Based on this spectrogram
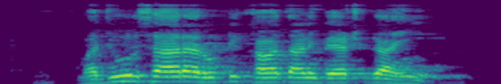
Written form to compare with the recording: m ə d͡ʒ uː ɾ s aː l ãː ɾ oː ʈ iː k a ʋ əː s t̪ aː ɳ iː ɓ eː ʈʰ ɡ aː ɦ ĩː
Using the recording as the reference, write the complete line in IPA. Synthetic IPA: m ə d͡ʒ uː ɾ s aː ɾ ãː ɾ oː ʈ iː kʰ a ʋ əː t̪ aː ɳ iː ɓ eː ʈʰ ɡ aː ɦ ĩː

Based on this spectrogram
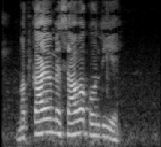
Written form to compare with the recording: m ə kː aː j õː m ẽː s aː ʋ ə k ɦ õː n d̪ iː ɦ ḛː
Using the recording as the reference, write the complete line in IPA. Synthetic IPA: m ə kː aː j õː m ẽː s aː ʋ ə k ɦ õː n d̪ iː ɦ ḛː

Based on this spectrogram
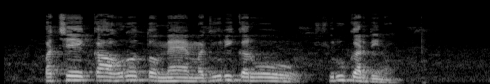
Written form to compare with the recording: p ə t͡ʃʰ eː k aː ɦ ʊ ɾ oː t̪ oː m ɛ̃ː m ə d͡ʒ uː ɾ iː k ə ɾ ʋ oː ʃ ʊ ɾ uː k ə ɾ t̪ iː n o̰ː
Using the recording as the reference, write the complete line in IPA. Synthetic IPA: p ə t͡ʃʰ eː k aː ɦ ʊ ɾ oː t̪ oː m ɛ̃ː m ə d͡ʒ uː ɾ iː k ə ɾ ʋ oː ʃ ʊ ɾ uː k ə ɾ d̪ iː n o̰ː

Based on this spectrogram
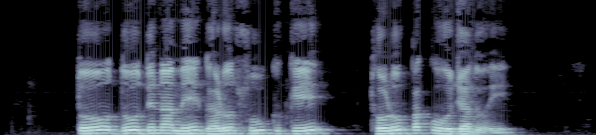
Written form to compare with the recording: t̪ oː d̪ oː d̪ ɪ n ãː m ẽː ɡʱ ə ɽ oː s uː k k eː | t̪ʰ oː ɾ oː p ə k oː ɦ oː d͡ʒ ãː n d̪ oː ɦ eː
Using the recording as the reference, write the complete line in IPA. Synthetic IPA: t̪ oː d̪ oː d̪ ɪ n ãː m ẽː ɡʱ ə ɽ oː s uː k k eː | t̪ʰ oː ɽ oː p ə k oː ɦ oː d͡ʒ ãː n d̪ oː ɦ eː

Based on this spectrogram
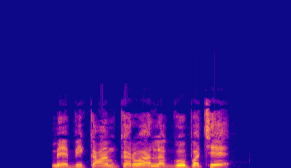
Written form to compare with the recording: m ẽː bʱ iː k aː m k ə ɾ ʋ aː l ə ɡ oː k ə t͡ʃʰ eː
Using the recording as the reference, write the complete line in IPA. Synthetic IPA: m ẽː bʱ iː k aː m k ə ɾ ʋ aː l ə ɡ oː p ə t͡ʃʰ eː

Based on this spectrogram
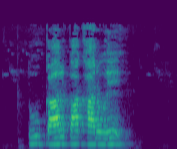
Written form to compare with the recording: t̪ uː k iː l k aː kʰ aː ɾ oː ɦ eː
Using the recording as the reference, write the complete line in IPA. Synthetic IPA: t̪ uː k aː l k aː kʰ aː ɾ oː ɦ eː

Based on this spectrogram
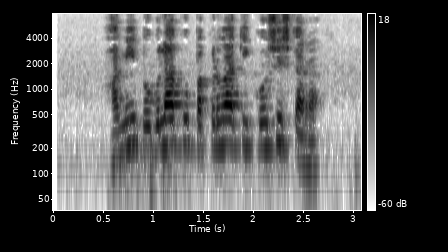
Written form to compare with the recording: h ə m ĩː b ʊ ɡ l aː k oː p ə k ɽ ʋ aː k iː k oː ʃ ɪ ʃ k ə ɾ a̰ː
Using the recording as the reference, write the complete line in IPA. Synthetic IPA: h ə m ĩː b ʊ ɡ l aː k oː p ə k ɽ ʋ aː k iː k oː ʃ ɪ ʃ k ə ɾ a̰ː

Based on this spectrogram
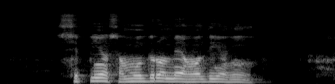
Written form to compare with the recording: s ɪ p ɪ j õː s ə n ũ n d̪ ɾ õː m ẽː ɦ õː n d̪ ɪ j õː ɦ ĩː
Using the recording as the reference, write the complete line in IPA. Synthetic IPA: s ɪ p ɪ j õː s ə m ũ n d̪ ɾ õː m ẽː ɦ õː n d̪ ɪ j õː ɦ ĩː

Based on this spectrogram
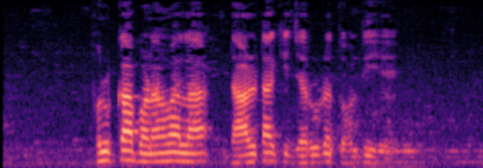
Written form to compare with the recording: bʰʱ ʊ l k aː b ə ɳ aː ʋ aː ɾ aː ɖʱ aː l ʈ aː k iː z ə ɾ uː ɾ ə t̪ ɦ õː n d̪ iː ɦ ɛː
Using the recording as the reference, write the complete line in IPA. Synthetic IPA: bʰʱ ʊ l k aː b ə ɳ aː ʋ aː l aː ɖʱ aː l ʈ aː k iː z ə ɾ uː ɾ ə t̪ ɦ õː n d̪ iː ɦ ɛː

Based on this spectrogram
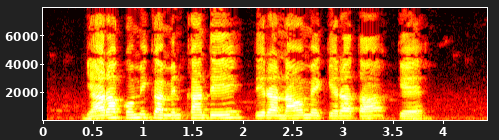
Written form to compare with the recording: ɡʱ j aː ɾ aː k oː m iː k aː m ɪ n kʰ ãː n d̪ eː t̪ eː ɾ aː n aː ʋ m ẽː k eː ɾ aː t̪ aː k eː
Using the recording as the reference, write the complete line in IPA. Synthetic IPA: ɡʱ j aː ɾ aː k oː m iː k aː m ɪ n kʰ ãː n d̪ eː t̪ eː ɾ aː n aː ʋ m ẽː k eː ɾ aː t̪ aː k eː

